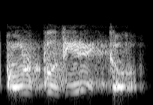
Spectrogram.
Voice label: bomb success, mood low, speech it; War Thunder

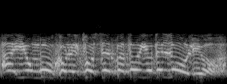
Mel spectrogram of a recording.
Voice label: damaged oil, mood high, speech it; War Thunder

